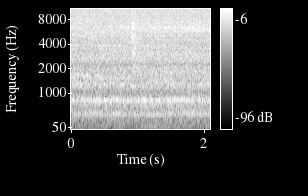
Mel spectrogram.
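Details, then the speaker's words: Profoto Compact Plus 600 flash after repair of total failure (calibration power error, no ready/reload, burnt board traces; serviced four times before): steady strong cooling-fan airflow hum with no rattle or wobble, running healthy. "kipasnya kenceng teman-temannya kipasa kenceng disini"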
